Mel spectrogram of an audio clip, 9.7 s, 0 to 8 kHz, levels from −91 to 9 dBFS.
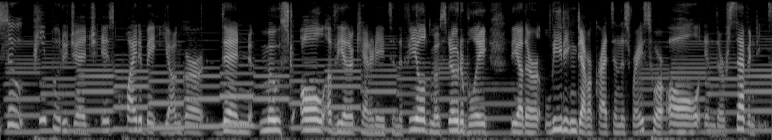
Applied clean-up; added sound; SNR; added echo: classical method log-MMSE.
